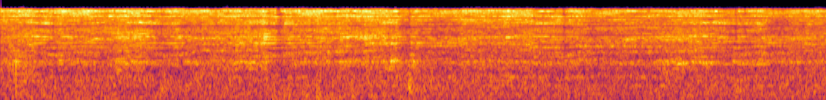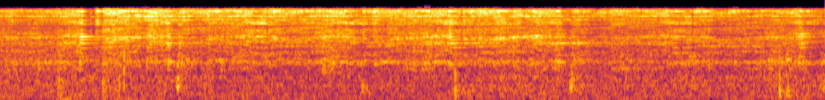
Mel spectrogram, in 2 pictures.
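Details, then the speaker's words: Shimano flat-mount road disc brake, rear wheel just refitted, spun by hand: steady hiss with a light scrape-tick about once per turn as the disc rubs the pads, before caliper adjustment. "so we got the back wheel refitted into the bike and if I spin it you're here that the disc is currently rubbing as you'll hear"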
